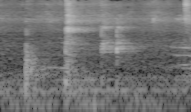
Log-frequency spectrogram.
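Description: Two dull thuds of a small child's bare feet landing on stacked rubber bumper plates, about half a second apart, over a steady low hum.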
